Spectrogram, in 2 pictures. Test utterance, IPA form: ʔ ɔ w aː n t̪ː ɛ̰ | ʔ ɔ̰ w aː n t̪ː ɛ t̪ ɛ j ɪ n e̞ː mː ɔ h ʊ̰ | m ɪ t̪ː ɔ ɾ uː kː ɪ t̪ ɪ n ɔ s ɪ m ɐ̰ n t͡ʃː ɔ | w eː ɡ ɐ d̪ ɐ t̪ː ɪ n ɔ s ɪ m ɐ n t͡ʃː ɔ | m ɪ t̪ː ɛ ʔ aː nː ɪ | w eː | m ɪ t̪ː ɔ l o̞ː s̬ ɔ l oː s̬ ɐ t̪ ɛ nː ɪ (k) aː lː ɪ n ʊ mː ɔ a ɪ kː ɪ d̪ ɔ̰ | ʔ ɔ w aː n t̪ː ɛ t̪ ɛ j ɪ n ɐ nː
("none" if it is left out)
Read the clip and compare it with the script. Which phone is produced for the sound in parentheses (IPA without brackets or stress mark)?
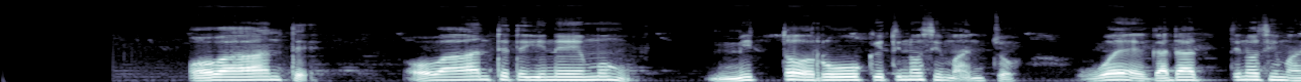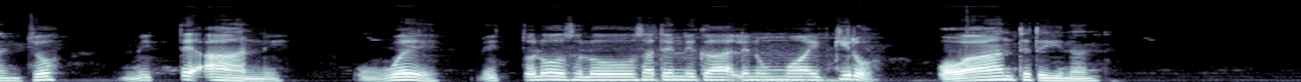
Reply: k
